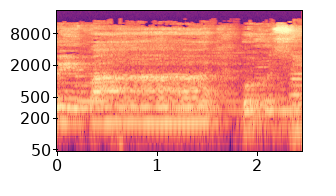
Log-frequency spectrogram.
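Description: A man's voice singing a slow, chant-like hymn phrase into a microphone, holding one long steady note for about a second before a short break and the next note.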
